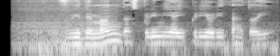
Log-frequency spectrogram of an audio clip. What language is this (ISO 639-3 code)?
epo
